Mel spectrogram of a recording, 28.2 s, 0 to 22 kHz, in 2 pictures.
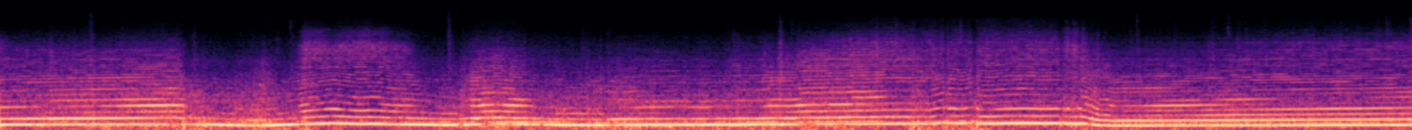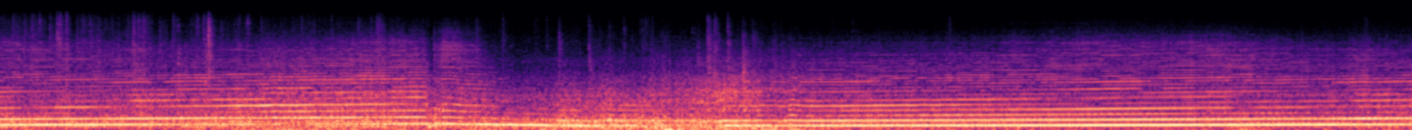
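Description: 1997 Honda Civic 1.5 race car's engine at racing speed, heard from inside its stripped cabin. The note climbs slowly under load, wavers up and down early on, drops suddenly about a third of the way in at a gear change, and falls again about two-thirds through before climbing once more.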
